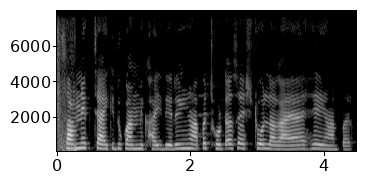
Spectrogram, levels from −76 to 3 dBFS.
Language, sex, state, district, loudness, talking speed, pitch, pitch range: Hindi, male, Maharashtra, Washim, -24 LUFS, 240 wpm, 240 Hz, 225-250 Hz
